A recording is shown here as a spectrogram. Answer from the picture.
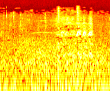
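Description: Horses: a whinny about a second in and scattered hoof clicks over a low, steady rumble.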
